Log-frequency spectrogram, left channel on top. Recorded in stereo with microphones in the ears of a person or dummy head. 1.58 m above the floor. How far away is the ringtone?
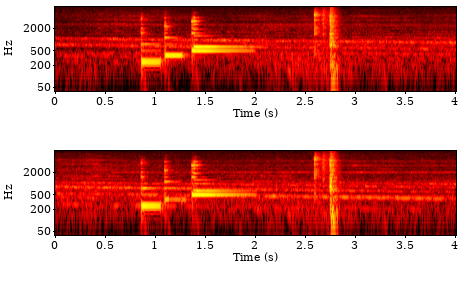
About 0.5 m.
